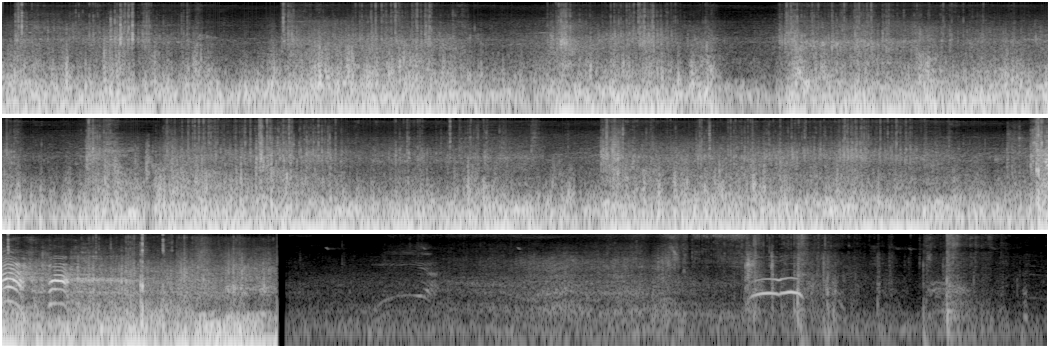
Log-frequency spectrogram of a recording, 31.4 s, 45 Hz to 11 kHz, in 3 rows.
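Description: Wind rushing over the microphone of a camera riding on a mountain bike going down a dirt trail, with knocks and rattles as the bike goes over bumps. A voice calls out about 21 seconds in. The rush cuts off suddenly a few seconds later, leaving a quiet stretch with a short voice near the end.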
